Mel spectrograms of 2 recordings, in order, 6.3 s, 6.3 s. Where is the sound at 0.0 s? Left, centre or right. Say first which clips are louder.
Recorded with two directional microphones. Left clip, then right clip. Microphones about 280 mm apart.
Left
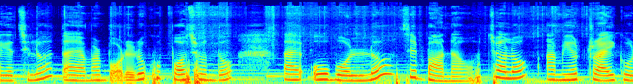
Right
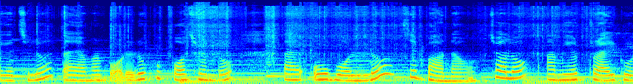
Left 7 dB; left.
